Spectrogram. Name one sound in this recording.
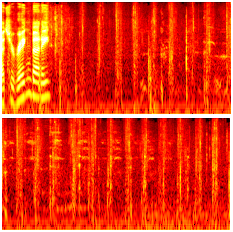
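Footsteps run on dirt.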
